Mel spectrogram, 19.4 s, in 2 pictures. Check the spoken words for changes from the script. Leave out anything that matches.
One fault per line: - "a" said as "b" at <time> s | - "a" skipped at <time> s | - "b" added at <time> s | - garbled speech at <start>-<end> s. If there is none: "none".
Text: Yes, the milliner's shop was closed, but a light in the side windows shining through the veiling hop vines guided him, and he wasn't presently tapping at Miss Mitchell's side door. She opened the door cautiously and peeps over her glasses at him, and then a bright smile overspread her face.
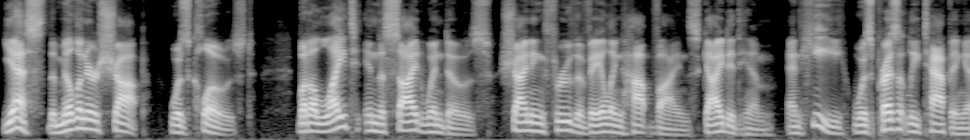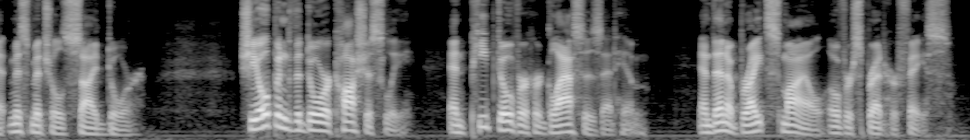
- "wasn't" said as "was" at 8.5 s
- "peeps" said as "peeped" at 14.4 s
